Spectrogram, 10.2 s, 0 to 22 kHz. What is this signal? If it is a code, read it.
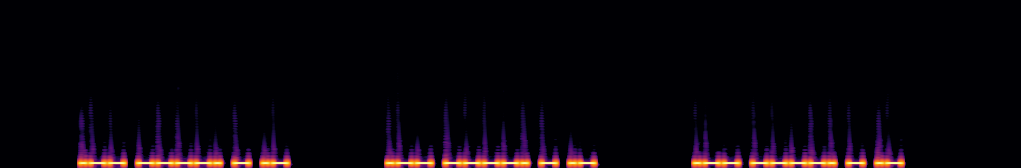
Morse code, heard as a keyed tone, about 25 wpm, 700 Hz. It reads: W9TA W9TA W9TA
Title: USA Call Signs - 4 Characters - Repeated 3x - 25wpm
